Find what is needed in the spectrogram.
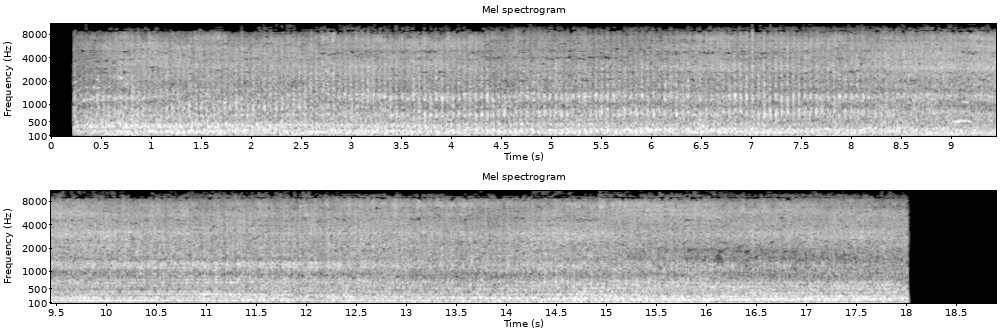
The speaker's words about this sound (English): That is the second military helicopter that has sabotaged, the second video of a military helicopter sabotaging volunteer efforts of Hurricane Helene.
